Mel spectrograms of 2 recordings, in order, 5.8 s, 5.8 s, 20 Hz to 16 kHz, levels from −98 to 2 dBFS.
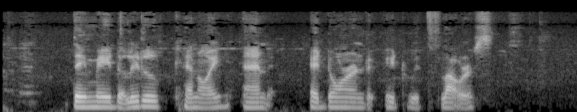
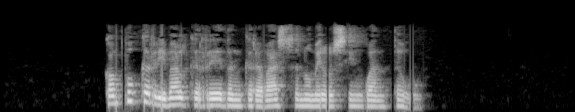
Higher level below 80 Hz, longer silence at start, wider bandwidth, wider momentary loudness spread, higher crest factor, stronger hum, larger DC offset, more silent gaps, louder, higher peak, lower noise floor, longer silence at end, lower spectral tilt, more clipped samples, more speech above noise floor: second, -68 dBFS vs -54 dBFS; second, 0.05 s vs 1.05 s; first, 11.5 kHz vs 7.8 kHz; first, 21 LU vs 10 LU; about the same, 22 dB vs 18 dB; neither; neither; neither; second, -25 LUFS vs -17 LUFS; about the same, -4 dBFS vs -2 dBFS; second, -55 dBFS vs -86 dBFS; second, 0.6 s vs 1.55 s; second, -3.5 dB/octave vs -5.5 dB/octave; neither; second, 29 dB vs 70 dB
